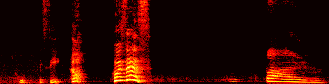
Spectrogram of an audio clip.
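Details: Young boy with childhood apraxia of speech attempting a word in a therapy session; vowel distortion; childhood apraxia of speech.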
